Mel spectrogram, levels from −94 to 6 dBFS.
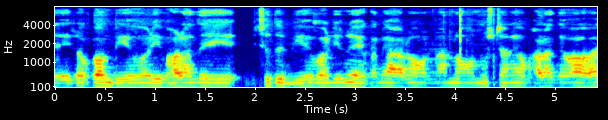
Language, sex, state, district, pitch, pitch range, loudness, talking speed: Bengali, male, West Bengal, Kolkata, 130 Hz, 125-130 Hz, -24 LUFS, 165 wpm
